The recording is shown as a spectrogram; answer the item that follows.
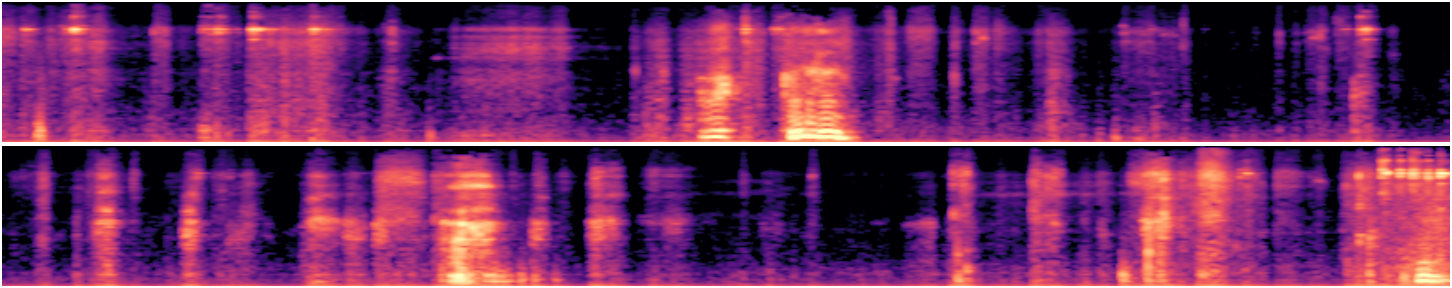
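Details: Two Keeshond dogs tussle indoors for control of the bed. Rough, throaty growling bursts flare near four and nine-and-a-half seconds, with softer snarls and wheezy breaths between and faint scuffling of bedding.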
